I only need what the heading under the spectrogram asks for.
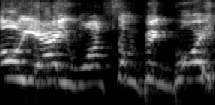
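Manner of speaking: acted-out, very high, erratic screamed outburst. Telling others about a woman eating in the corner, imitating a woman screaming. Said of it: "screaming out random things".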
